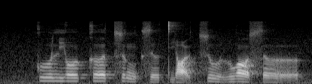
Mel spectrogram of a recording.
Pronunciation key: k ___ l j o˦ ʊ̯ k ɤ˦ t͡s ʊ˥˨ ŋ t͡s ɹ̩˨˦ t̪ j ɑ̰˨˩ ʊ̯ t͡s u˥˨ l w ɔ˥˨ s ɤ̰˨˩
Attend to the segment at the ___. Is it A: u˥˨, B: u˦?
B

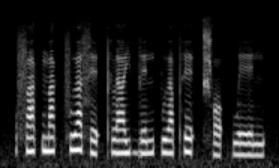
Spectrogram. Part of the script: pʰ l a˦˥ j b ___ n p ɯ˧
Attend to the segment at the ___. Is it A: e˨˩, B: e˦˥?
B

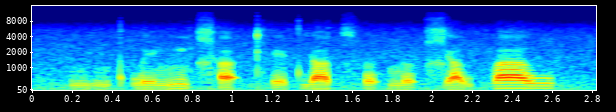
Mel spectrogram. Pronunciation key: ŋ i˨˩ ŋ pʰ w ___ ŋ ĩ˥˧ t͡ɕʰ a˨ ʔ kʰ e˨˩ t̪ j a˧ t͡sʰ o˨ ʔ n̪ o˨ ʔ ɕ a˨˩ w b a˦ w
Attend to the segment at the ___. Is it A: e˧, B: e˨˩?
A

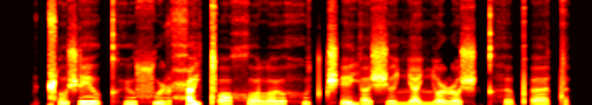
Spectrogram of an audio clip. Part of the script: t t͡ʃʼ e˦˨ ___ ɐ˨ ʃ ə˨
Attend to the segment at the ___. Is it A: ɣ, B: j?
B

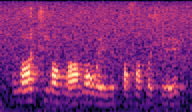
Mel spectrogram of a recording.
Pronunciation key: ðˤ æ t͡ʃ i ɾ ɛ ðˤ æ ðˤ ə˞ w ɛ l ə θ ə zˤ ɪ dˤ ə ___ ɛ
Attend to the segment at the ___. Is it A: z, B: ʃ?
B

